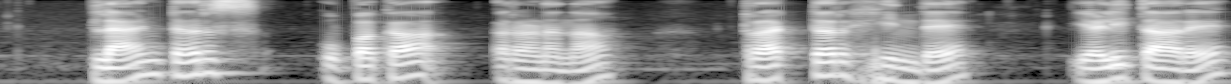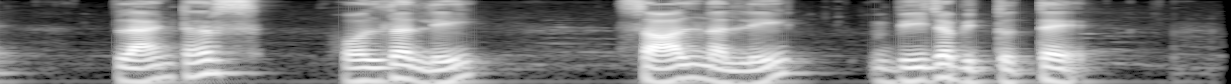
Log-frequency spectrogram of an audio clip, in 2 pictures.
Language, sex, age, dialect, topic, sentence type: Kannada, male, 18-24, Mysore Kannada, agriculture, statement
